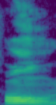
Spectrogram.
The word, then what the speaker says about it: AUM: regarding process technology the new Indian AUM which is pronounced as ohm and ohm stands as an Indian religious symbol is already ahead of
